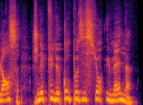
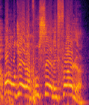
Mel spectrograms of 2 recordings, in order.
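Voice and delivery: high, agitated protest; alarmed outcry; 9 semitones higher, 3 dB louder, faster than usual. Real, not acted. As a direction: exclaim in sudden gamer outrage. Alarmed as ball pushes him.

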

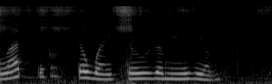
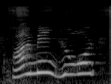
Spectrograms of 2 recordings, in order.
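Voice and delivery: calling out; 10 semitones higher, 9 dB louder than usual. Acted. Man calls George into van.

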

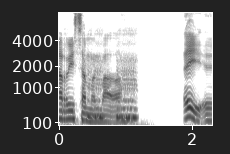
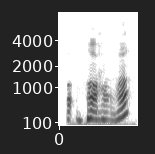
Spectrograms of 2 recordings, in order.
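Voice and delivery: evil laugh; 5 dB quieter than usual. Acted. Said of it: "es mi risa malvada".

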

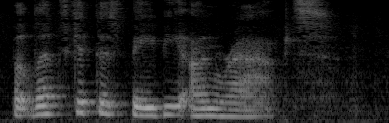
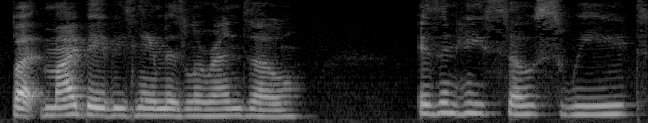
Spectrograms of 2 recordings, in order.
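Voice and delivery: ordinary talk

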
